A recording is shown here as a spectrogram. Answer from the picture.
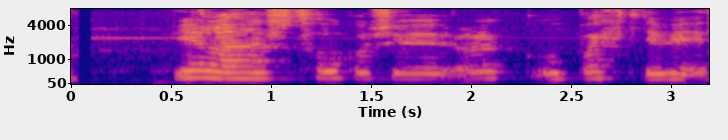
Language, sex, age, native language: Icelandic, male, 12, Icelandic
